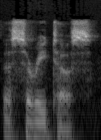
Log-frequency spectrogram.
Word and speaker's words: Cerritos: Yeah, no, well, this is, I'm sorry, I said it incorrectly. It's the USS Cerritos. Mm. So that's how you say it.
